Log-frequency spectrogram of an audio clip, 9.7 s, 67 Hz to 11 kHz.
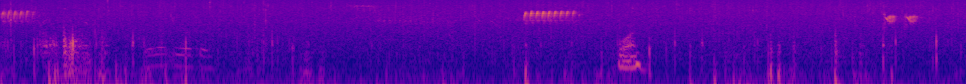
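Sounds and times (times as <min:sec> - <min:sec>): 
rain falling at a creek site in June: 0:00.0 - 0:09.6
speech: 0:06.3 - 0:06.5.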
